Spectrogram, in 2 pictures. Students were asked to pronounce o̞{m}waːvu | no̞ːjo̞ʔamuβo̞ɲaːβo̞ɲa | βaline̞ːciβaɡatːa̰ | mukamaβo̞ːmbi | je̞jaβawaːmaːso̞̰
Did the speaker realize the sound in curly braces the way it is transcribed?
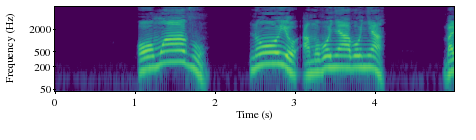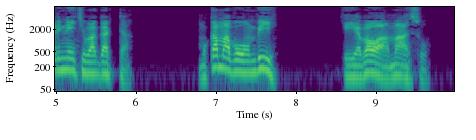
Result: yes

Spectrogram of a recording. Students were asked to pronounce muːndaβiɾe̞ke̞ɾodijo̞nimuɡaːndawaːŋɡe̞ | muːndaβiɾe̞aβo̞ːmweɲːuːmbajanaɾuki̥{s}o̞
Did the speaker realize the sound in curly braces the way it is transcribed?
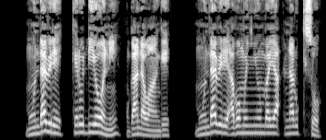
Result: yes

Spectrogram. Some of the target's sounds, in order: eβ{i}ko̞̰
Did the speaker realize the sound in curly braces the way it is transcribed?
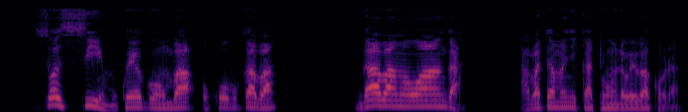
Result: no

